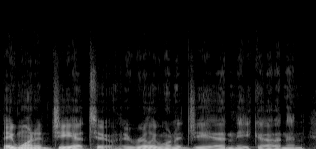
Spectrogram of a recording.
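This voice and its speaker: Low-voiced middle-aged Pittsburgh-area dad. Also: male voice, normal speed, clean tone, no room sound. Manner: animated anecdote teller, voice jumps up when amused. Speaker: podcast guest. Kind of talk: casual storytelling chat.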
